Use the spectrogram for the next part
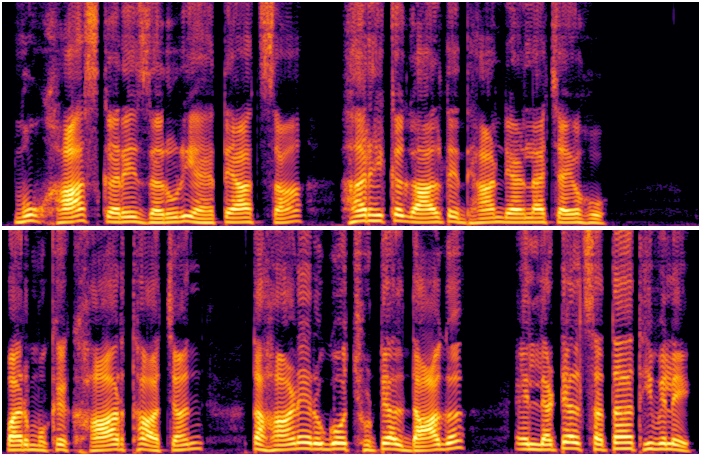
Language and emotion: Sindhi, angry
